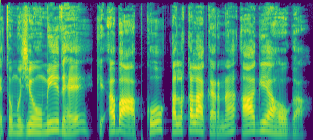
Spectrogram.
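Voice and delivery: usual speaking voice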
